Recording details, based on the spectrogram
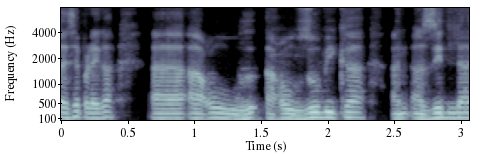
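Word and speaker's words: أعوذ: जैसे दुआ यहाँ पर है अल्लाहुम्मा इन्नी अऊज़ु बिका, यहाँ ज़ाल है, अऊज़ु बिका अन अज़िल्ला, औ उदल्ल औ अज़िल्ल औ उज़ल्ल औ अज़लिम औ उज़लम औ अजहल औ युजहल अलई।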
